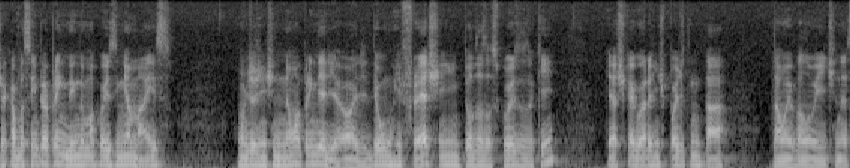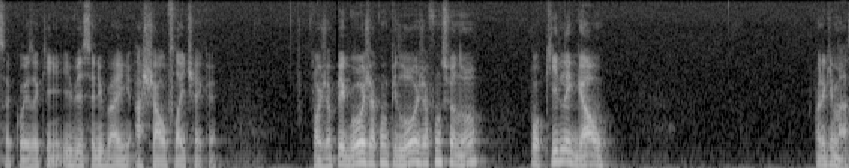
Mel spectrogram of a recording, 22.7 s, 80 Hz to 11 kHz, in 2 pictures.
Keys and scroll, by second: 0.3 Tab, 1.2 super+Up, 10.8 ctrl+x, 11.1 ctrl+e.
